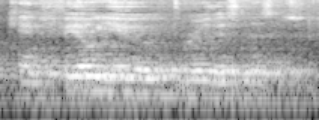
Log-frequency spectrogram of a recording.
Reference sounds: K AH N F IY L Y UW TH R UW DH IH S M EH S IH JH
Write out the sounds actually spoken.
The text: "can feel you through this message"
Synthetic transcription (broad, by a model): K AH N F IY L Y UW TH R UW DH IH S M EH S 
